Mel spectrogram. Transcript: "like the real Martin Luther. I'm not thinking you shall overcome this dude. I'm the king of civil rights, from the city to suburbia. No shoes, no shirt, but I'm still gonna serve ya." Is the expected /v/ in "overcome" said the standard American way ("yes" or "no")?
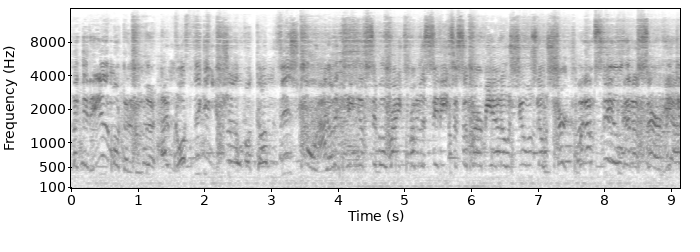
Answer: no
